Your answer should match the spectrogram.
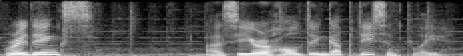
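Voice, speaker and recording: A woman brings to life a sly, no-nonsense policewoman in an audio roleplay, with a voice of ordinary pitch for a woman. She moves between crisp commands and a low, teasing coax. Faint music plays behind her. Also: a little slow, natural voice. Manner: teasing, coaxing interrogator, alternating firm and soft. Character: flirty, no-nonsense female police officer. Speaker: voice actress. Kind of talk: ASMR roleplay.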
